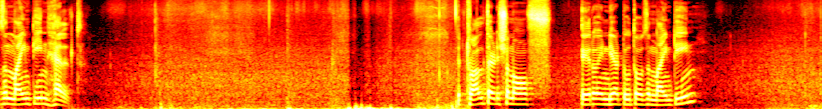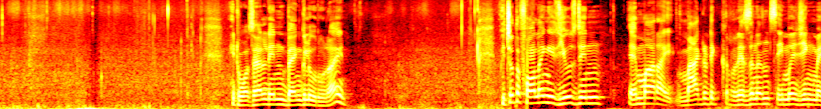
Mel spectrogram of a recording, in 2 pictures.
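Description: A young man speaks clearly into a close microphone, in a steady lecturing tone.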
